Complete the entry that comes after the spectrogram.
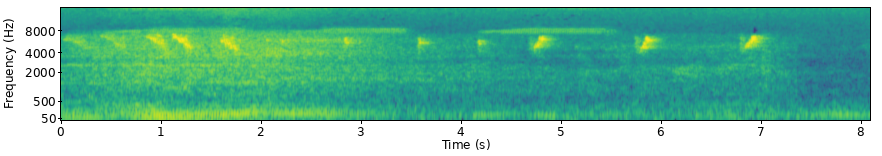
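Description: Small birds chirping: a quick run of short, falling chirps in the first two seconds, then single chirps about once a second. Under them a low rumble swells in the first few seconds and then fades.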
